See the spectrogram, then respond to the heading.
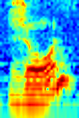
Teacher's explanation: the O followed by the letter ha makes a long O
